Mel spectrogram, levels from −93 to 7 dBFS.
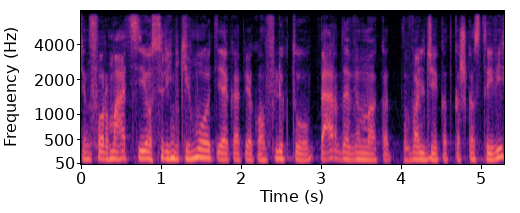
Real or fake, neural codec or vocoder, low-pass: fake; vocoder, 44.1 kHz, 128 mel bands, Pupu-Vocoder; 7.2 kHz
